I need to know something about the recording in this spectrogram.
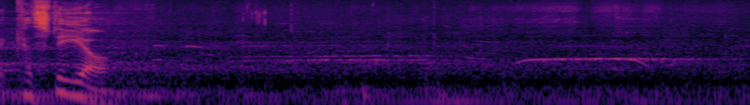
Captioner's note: audience cheers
